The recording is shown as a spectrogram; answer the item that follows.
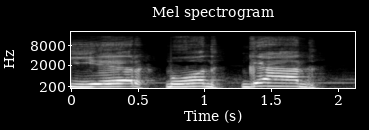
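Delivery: shrieking hysterically. The serpent answers Erema, hysterical shriek. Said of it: "Вновь истерически взвизгнул змей".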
